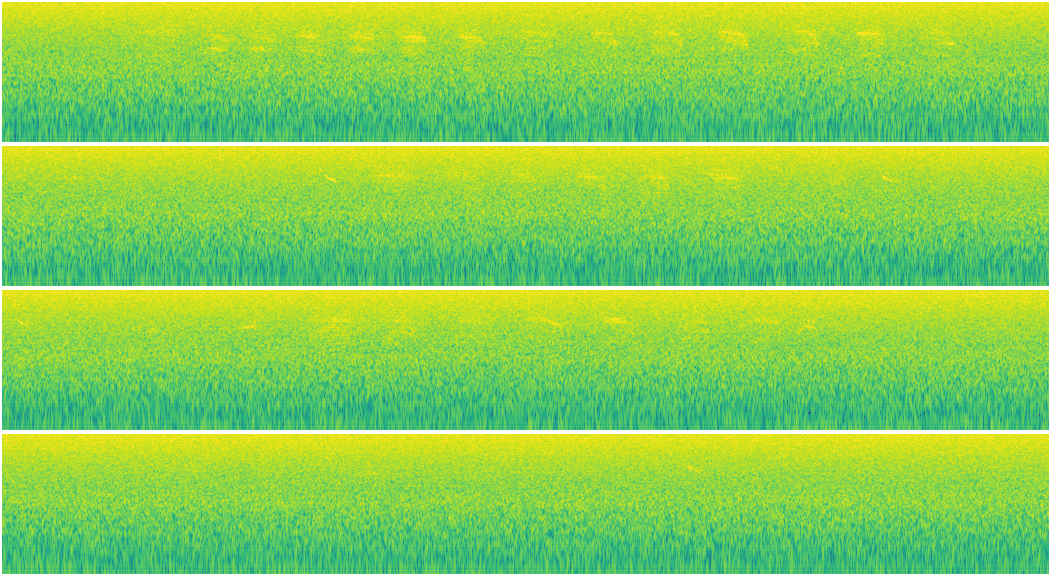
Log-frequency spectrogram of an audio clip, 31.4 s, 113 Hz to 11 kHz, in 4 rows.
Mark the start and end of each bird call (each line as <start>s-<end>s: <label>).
1.0s-22.2s: Steller's Jay (Cyanocitta stelleri)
